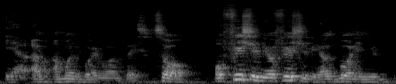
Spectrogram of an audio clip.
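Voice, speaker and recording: A young man from Kenya talks in an easy, slangy, unhurried way, like a tattoo artist chatting with a friend. He sits back from the microphone, so his voice sounds distant and picks up the room's echo. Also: medium pitch, animated, darkish tone. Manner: laid-back, slangy, laughs often. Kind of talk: casual podcast chat. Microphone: podcast mic set back. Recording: echoey room, voice off-mic.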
